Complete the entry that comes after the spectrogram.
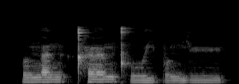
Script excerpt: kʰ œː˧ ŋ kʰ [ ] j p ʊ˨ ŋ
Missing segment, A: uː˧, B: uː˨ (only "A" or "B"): B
